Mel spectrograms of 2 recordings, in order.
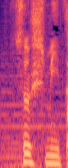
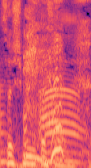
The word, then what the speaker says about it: Sushmita Sen: It's hard to pronounce her name, huh? Susmita Sen. – Susmita Sen. – Sushmita. – Ah, ganun ba? – Sushmita Sen. – Ah, ganun ba? – I have a problem with... – That's Chico feigning innocence. – I have a problem with the SH.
